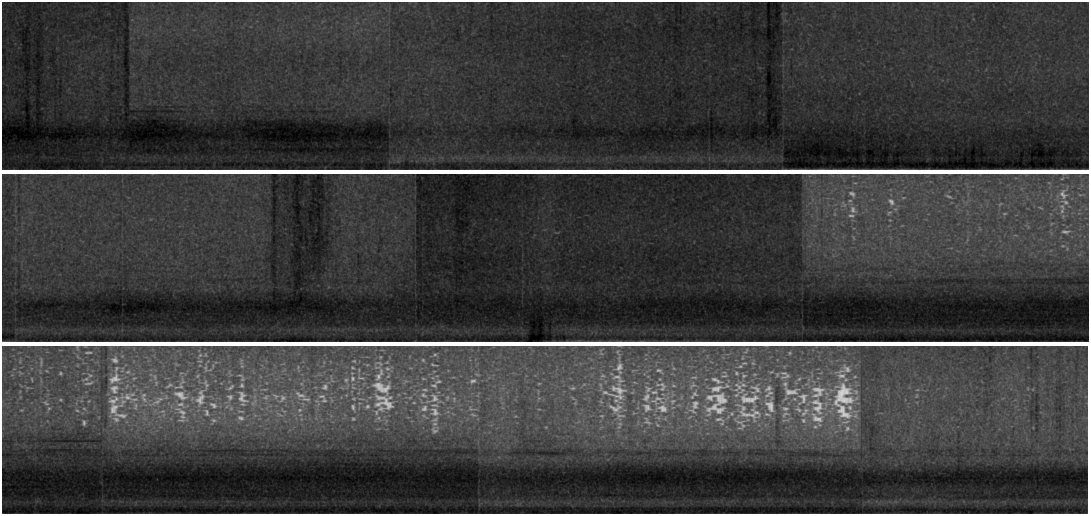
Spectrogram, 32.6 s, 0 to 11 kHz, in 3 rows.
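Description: Outdoor ambience: steady wind noise and distant traffic, its tone changing abruptly several times, with a louder stretch about 8 to 11 seconds in and a sharp click at about 16 seconds.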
